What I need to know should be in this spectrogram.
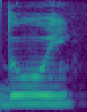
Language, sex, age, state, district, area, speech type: Bengali, female, 18-30, West Bengal, Jalpaiguri, rural, read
